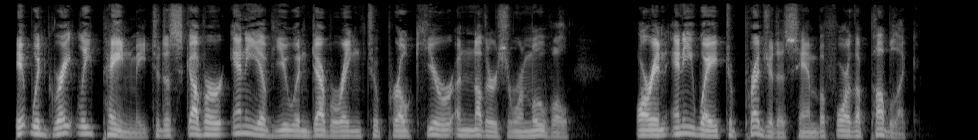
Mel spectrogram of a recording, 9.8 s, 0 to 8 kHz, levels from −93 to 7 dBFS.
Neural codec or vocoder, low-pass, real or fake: none; 7.2 kHz; real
